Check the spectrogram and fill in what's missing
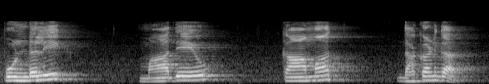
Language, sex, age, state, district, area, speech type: Goan Konkani, male, 60+, Goa, Tiswadi, rural, spontaneous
